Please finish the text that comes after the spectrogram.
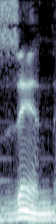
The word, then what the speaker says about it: Sinn: got its own Zin buckle and it is pronounced Zin it's German and uh basically Aviator watches really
